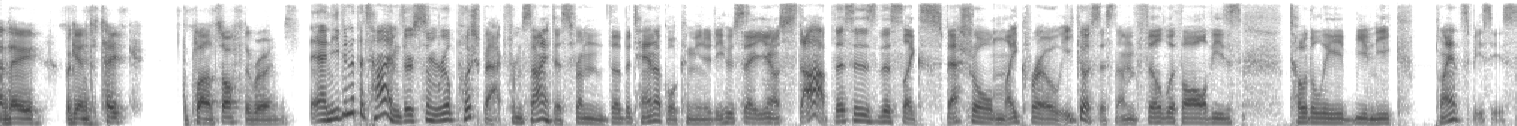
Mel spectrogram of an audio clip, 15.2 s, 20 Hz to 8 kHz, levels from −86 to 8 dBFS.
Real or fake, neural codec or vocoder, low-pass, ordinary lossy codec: fake; vocoder, 22.05 kHz, 80 mel bands, Vocos; 7.2 kHz; AAC, 48 kbps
